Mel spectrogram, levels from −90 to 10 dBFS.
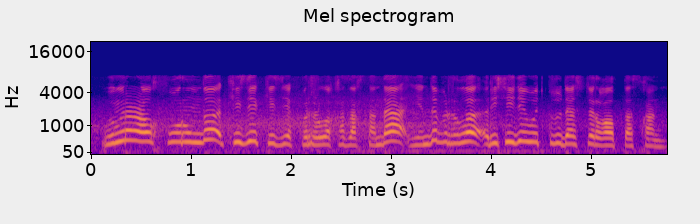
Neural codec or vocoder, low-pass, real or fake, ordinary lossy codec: none; 7.2 kHz; real; none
